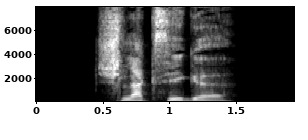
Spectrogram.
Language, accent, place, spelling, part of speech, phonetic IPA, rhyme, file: German, Germany, Berlin, schlaksige, adjective, [ˈʃlaːksɪɡə], -aːksɪɡə, De-schlaksige.ogg
- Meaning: inflection of schlaksig: 1. strong/mixed nominative/accusative feminine singular 2. strong nominative/accusative plural 3. weak nominative all-gender singular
